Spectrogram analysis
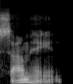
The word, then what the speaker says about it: Samhain: he quit misfits was Samhain well not my sound that's how I'd pronounce that's the proper way but everyone calls us I mean the sound is like the the Irish word for Halloween's the Irish Halloween Festival and so he's yeah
